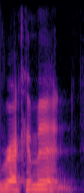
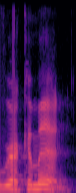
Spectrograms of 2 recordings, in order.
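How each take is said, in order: Both takes have the same delivery.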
